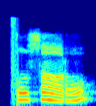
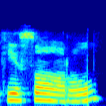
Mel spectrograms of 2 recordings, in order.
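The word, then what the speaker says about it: قصار: Wa man haula irrijalul qusaru. Oh, kisor. Afwan ya, ini bacanya. Wa man haula irrijalul kisaru. Dan siapa para laki-laki yang pendek ini?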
